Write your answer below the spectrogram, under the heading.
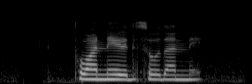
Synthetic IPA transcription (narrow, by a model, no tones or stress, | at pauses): pʰoʋanːeːɾed̪isoːd̪anːeː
